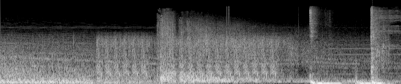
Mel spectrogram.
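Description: Rapid machine-gun fire sound effect laid into a break in a hip-hop track. About three seconds in, the beat comes back in with heavy kick drums.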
